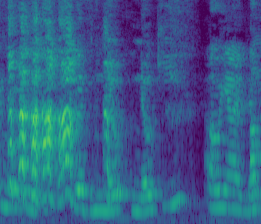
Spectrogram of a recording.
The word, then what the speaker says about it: gnocchi: That's like me with gnocchi. Oh, yeah. Gnocchi. I'm like, gnocchi. The G is silent.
